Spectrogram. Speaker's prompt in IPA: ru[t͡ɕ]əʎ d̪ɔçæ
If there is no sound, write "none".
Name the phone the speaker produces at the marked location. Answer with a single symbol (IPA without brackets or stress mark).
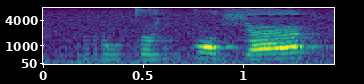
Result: t̪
